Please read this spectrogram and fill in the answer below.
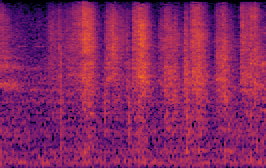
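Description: Scissors snipping through a sheet of printer paper: a quick run of short cuts, about five or six a second, starting about half a second in.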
